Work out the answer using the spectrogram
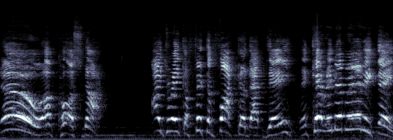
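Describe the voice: Over faint music in the background, a man uses a put-on character voice at a moderate pace.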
